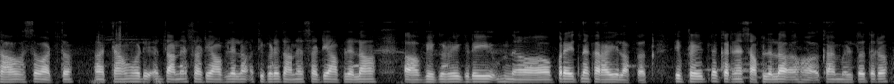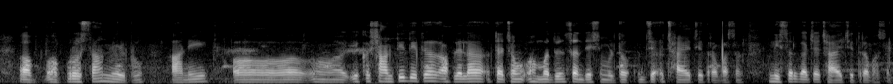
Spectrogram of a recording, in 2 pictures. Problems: constant background noise, continuous background conversations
